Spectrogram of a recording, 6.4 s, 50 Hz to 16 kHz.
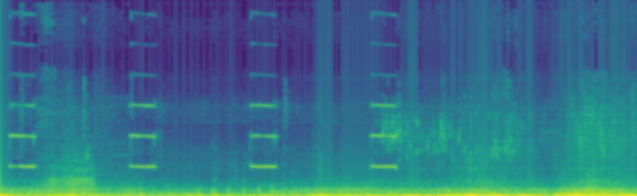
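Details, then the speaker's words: Chevrolet Cruze 1.8 engine idling after the strange noise was repaired: low, even rumble with no whine or grinding and a few chime beeps; only normal cam gear noise remains. "chỉ còn lại tiếng kêu bánh răng cam thôi ngon chưa"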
